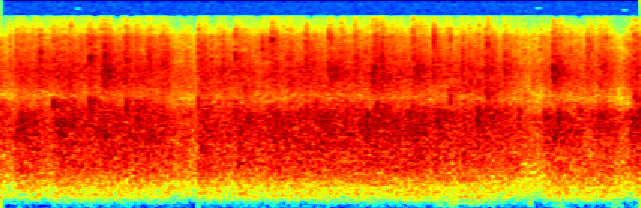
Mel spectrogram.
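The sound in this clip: Applause from a church audience welcoming guest speakers, a dense, continuous wash of clapping that stays at a steady level throughout.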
